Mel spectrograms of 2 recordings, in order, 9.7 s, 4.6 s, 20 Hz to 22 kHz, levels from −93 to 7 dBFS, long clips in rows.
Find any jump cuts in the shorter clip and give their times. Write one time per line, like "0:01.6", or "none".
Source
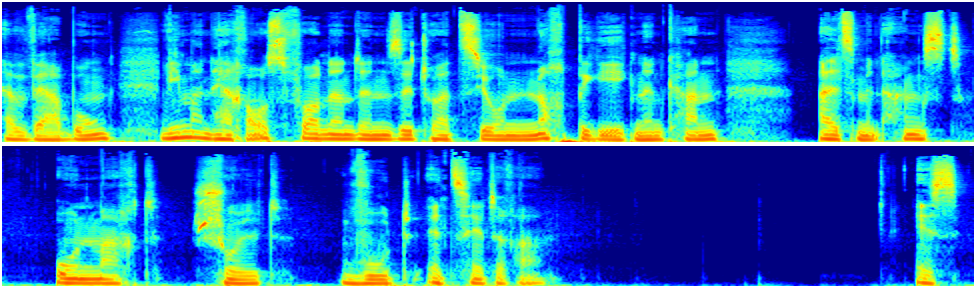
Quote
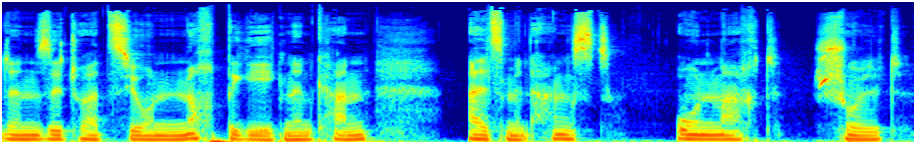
none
